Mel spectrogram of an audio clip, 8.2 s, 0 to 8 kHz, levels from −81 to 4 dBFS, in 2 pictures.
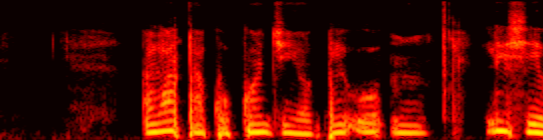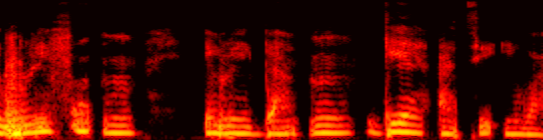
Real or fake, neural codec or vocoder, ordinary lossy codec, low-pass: fake; codec, 16 kHz, 8 kbps, FreqCodec, smaller model; none; none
